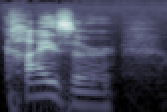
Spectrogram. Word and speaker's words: Caesar: I know that Caesar, like Julius Caesar, then his name is actually pronounced Kaiser, which is where the German term Kaiser is derived from.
